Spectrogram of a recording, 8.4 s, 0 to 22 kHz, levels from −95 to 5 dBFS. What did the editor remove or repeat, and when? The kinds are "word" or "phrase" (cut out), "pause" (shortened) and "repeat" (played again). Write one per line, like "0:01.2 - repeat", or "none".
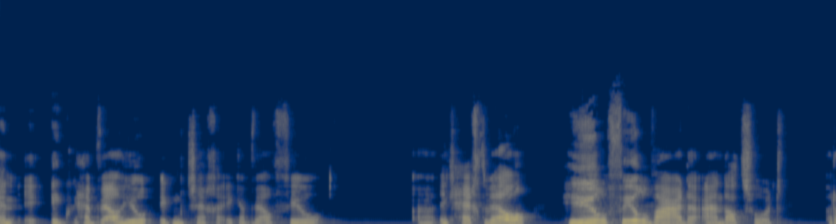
none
